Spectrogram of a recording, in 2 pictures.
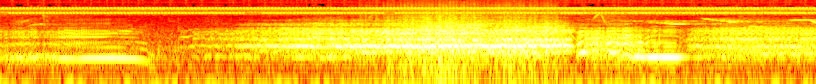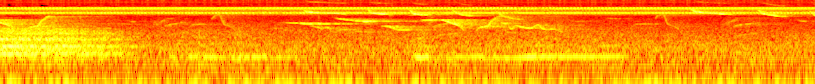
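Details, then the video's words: Black howler monkey male in Belize's Community Baboon Sanctuary, family feeding nearby. One loud, raspy roaring burst in the middle, then quieter grunts while birds chirp sharp, quick notes over a continuous insect hum. "Black Howlers of Burrell Boom, Belize"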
